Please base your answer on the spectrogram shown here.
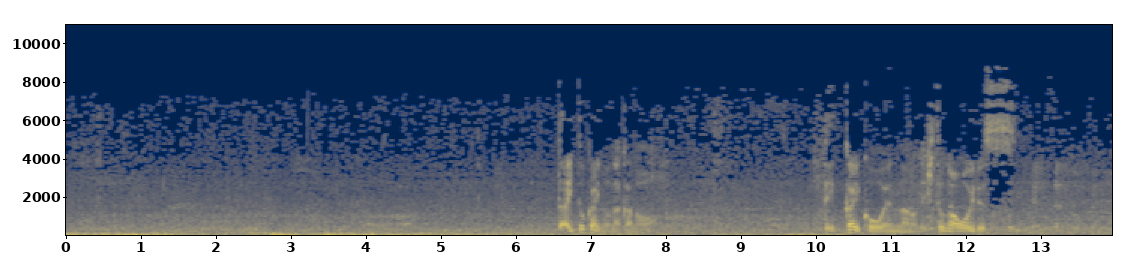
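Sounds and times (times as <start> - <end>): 
steady gusty wind in an outdoor city park: 0.0 - 13.9
speech: 6.6 - 8.0, 10.1 - 13.4.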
